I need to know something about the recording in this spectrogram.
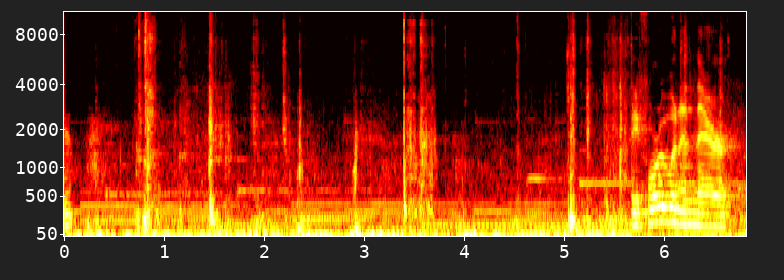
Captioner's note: clattering; thumping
